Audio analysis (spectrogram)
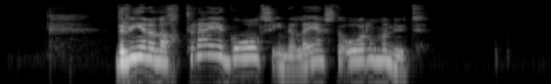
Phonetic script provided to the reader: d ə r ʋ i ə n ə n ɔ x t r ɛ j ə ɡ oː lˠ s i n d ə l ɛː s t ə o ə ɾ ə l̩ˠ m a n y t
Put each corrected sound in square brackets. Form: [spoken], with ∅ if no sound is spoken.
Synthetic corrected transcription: d ə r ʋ i ə n ə n ɔ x t r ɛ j ə ɡ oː lˠ s i n d ə l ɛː s t ə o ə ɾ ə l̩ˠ m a n y t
